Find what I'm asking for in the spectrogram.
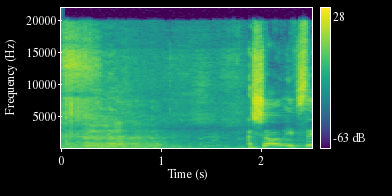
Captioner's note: laughter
